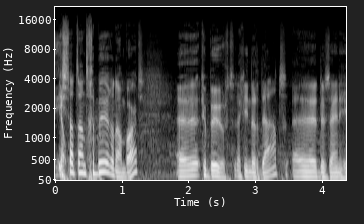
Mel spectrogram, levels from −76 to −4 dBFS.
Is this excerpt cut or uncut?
cut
